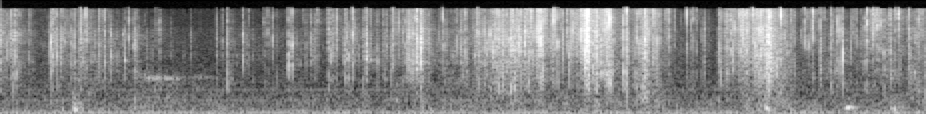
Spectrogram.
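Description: A clear plastic Twizzlers candy wrapper crinkling as it is handled, in several soft crackles, the strongest about three seconds in.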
